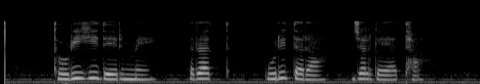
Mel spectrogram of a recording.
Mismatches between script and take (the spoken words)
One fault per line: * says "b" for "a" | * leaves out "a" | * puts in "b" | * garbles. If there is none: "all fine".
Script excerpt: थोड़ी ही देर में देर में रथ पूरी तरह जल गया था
* leaves out "देर में"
